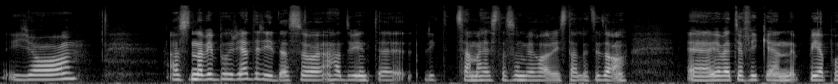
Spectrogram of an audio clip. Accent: Delsbo, Gävleborg County, Sweden

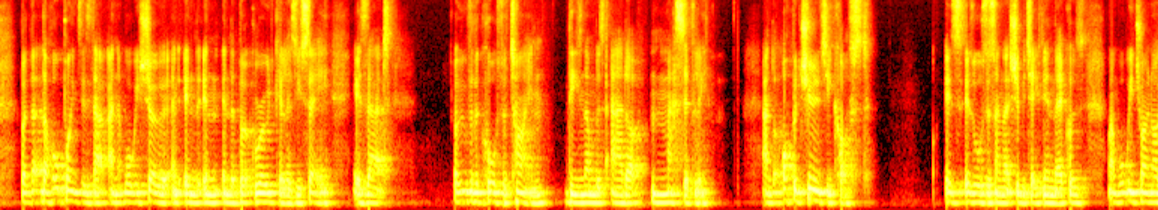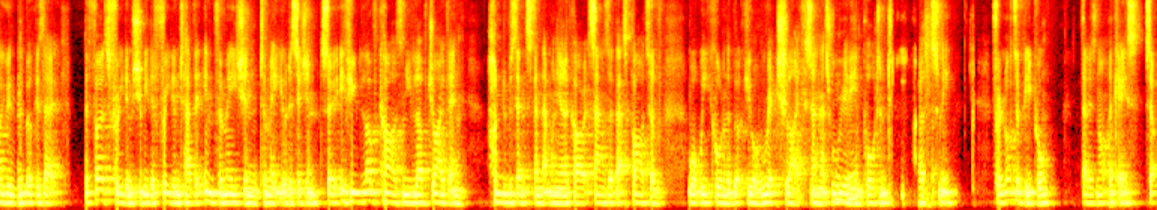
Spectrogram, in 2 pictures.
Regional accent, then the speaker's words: Ireland; I mean, I'm Irish. I don't sound it, I know, but I am a proud Irish passport holder.

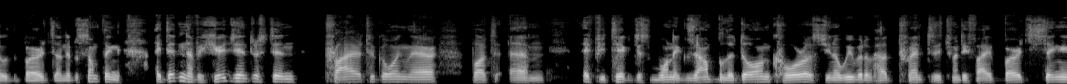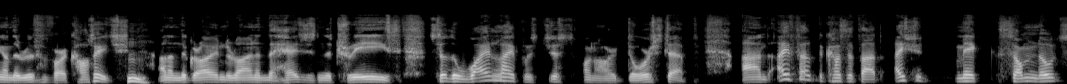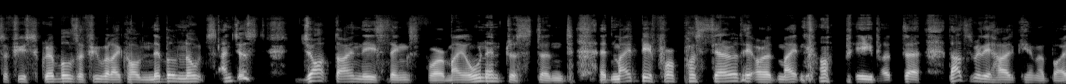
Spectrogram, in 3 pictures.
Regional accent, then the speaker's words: Northern Ireland, United Kingdom; I grew up in County Tyrone in a village, a small village, but it was the town sort of, you know. I'd never lived in the countryside

